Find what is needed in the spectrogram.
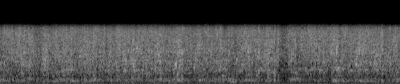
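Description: Creek water running and splashing steadily at a small water wheel, a continuous even rush.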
